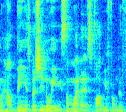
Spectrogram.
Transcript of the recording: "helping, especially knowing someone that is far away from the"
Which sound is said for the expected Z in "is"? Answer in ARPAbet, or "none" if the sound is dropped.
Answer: S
